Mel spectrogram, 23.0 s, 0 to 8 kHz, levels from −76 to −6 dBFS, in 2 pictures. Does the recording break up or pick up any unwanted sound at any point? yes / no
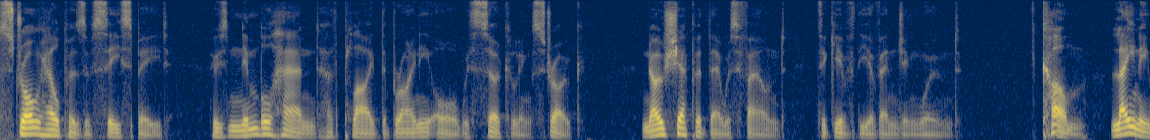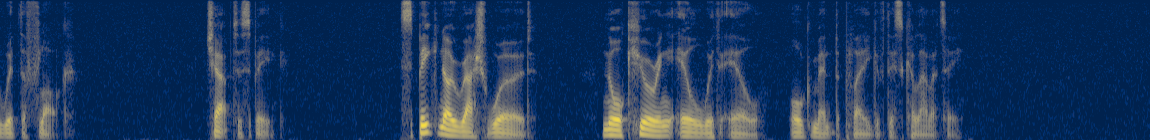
no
